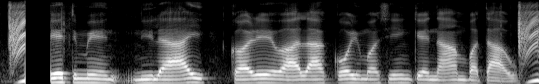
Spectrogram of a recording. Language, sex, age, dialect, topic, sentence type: Magahi, male, 18-24, Western, agriculture, question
